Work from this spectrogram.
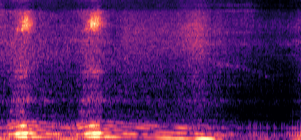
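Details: Ford EcoBoost after cylinder head replacement and timing work, following an earlier hard start with no crankshaft correlation traced to mixed-up connector pins: the engine catches cleanly and rises and falls through smooth blips with no misses or clatter, a normal start and rev.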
